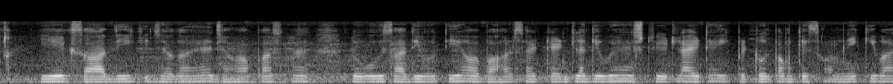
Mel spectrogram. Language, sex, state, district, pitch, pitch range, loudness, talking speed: Hindi, male, Madhya Pradesh, Katni, 125 Hz, 125-130 Hz, -18 LUFS, 200 wpm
